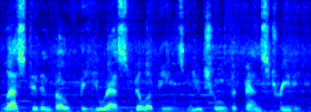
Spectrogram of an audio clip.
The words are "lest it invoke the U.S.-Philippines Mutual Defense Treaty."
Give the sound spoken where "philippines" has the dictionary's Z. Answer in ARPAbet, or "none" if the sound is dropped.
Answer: Z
